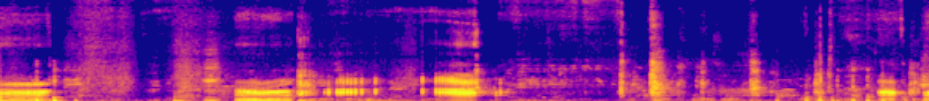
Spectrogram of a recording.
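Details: A female Miniature Schnauzer fooling around with her owner, something she does all the time, growls and whines in short bursts, with a person talking in between.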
